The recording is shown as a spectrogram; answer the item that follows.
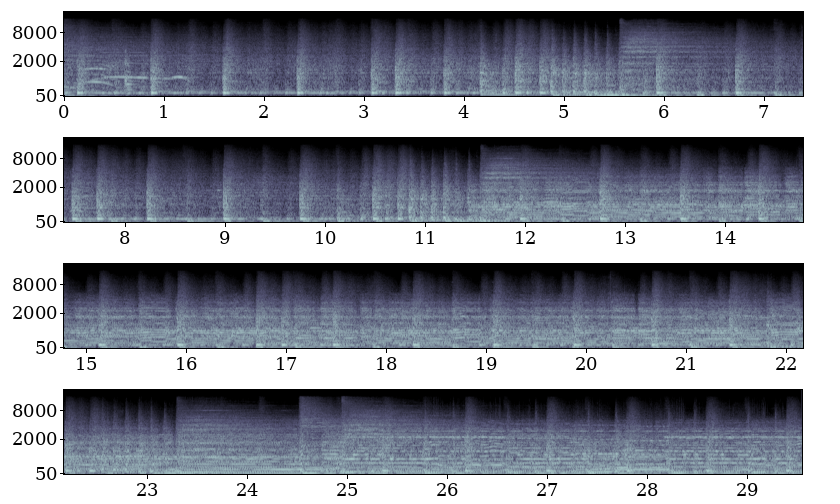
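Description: Live rock band playing: drum kit and electric guitar, with the bass coming in about five seconds in and the sound growing fuller toward the end.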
